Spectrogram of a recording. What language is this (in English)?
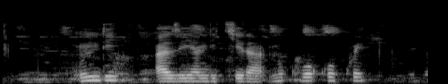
Kinyarwanda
